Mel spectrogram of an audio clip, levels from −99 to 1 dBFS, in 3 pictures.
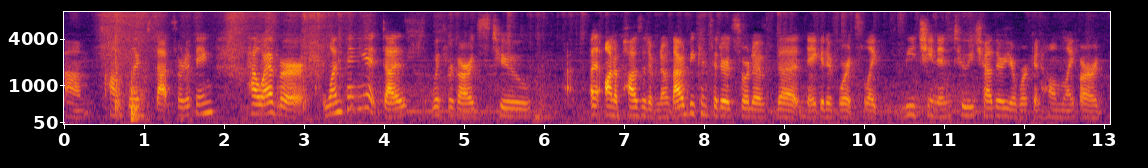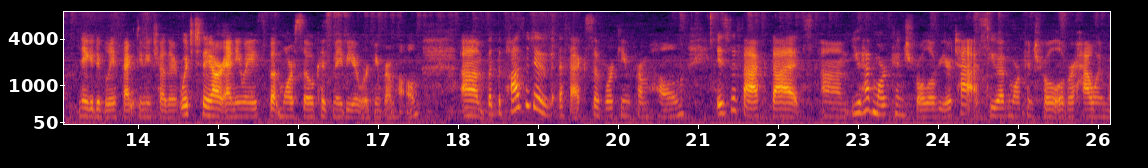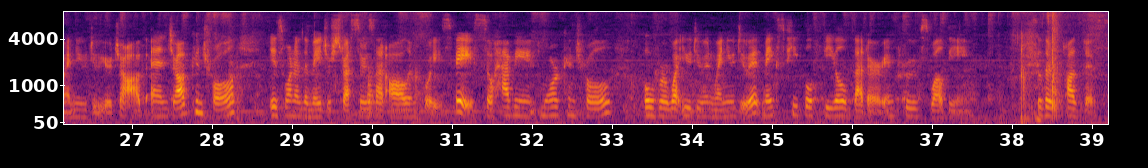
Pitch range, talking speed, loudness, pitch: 155-205 Hz, 190 wpm, -24 LUFS, 170 Hz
